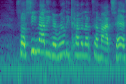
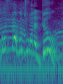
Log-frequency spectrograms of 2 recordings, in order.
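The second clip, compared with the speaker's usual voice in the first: challenging; 8 semitones higher, 6 dB quieter than usual. Retold or imitated. Acting out squaring up for fight.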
